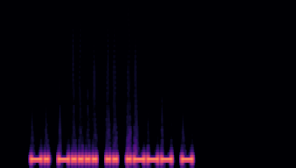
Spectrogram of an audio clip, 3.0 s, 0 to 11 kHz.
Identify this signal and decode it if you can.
Morse code, heard as a keyed tone, about 36 wpm, 650 Hz. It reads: N6IJT
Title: SOTA QSO Practice 35wpm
